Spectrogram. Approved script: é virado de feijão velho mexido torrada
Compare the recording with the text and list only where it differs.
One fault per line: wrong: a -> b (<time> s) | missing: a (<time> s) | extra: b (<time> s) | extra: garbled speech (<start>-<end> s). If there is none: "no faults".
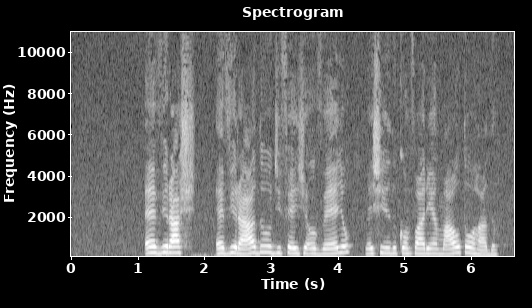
extra: com farinha mal (4.9 s)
